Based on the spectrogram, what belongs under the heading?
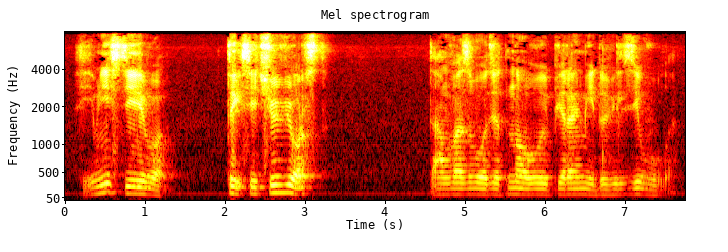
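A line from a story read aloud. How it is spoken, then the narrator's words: Plain. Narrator (Russian): сказал дьявол-хранитель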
